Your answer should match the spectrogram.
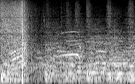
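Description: Band music playing with crowd voices over it. A single sharp firecracker bang comes about a third of a second in, among the fizzing of handheld fireworks.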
